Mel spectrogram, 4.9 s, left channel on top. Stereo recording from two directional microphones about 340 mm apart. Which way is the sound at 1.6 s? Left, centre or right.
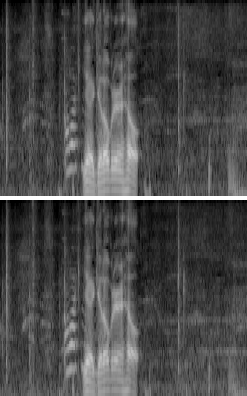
Centre.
